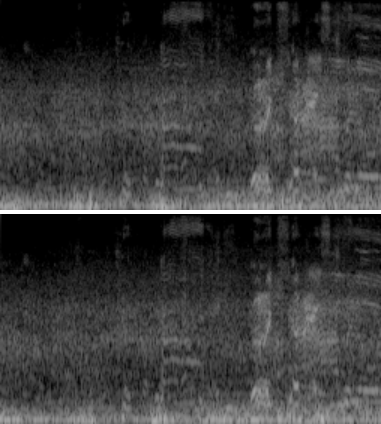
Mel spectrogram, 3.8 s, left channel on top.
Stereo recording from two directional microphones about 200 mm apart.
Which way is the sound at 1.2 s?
10° right (ahead or behind).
